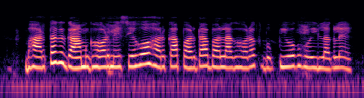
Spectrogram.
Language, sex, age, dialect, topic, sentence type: Maithili, female, 31-35, Bajjika, agriculture, statement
